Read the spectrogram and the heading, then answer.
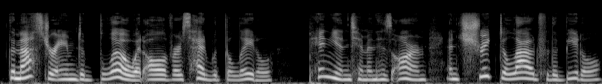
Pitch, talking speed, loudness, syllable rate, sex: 240 Hz, 220 wpm, -17 LUFS, 6.0 syllables/s, female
